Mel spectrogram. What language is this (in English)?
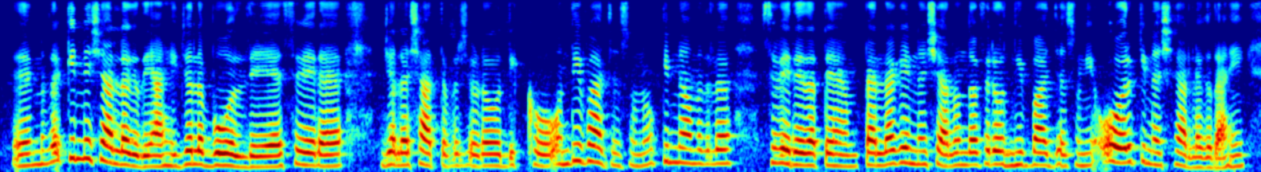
Dogri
